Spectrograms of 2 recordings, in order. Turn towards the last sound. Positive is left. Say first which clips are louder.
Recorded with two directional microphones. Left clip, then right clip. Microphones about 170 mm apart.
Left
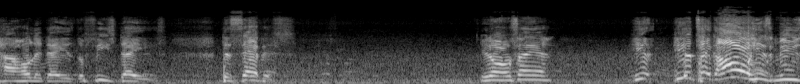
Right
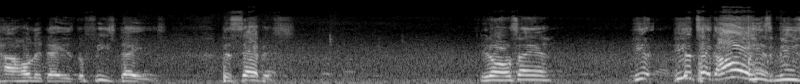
# even
turn(degrees=25)  # may be behind; listen again after turning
